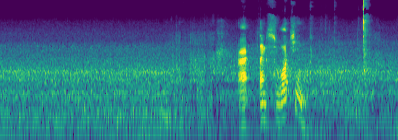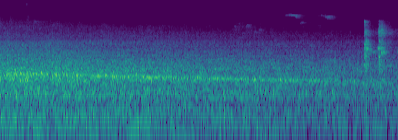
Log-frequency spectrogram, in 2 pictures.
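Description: Ceiling fans whir and hum steadily.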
